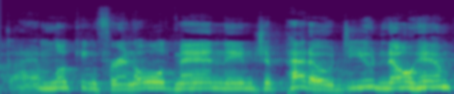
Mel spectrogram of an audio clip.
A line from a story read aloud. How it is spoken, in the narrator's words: Pinocchio called out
